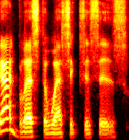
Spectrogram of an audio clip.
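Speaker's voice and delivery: heaviest mocking sarcasm, swooping sing-song. Commenting on the Wessexes: most sarcastic tone. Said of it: "as I say in my most sarcastic tone".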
